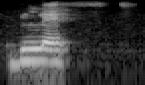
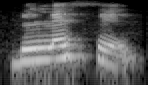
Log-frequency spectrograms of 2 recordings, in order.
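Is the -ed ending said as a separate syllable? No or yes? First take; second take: no; yes. First: The -ed ending is not a separate syllable. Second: The -ed ending forms its own syllable. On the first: The speaker calls it wrong. "not blessed" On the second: The speaker calls it right. "So this word is blessed"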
